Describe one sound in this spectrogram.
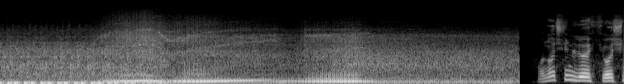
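A motorcycle accelerates past, its engine revving up and down.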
